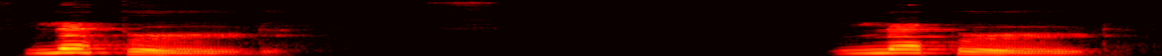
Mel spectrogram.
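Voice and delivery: ordinary talk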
